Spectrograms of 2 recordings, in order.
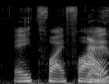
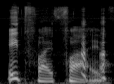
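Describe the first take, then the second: First: It is said in a plain, flat voice. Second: It is said in a sultry, sexy voice.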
